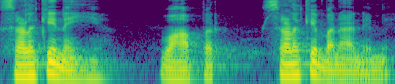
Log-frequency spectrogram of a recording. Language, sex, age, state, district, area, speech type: Hindi, male, 60+, Madhya Pradesh, Balaghat, rural, spontaneous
